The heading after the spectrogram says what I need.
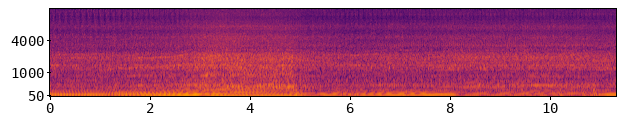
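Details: Honda K24-swapped BMW E36 after head gasket repair with freshly redone head, turbocharged, running rich then leaning out; steady idle with clean throttle blips rising and settling smoothly, no knocks or ticks, sounding good.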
